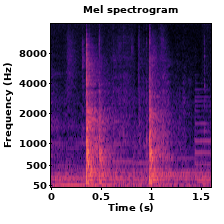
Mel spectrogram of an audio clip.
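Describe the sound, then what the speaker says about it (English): Two sharp knife chops land on a cutting board as chocolate is roughly cut for melting, close and distinct, spaced about half a second apart over a faint background hum. "You are just trying to get them chopped roughly so that they melt easier."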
